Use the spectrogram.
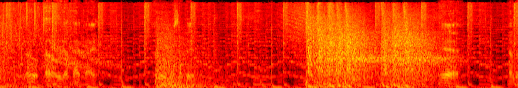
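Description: Rapid bursts of gunfire in a mixed reality shooting game, popping repeatedly in dense clusters with louder volleys around the middle and end, under excited talk from a player.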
